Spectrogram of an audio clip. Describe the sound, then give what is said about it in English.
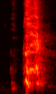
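A single sneeze: a short, soft intake of breath, then a loud, explosive burst that trails off over about half a second. No talking. “Bless you.”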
